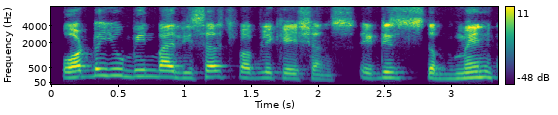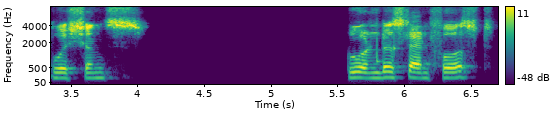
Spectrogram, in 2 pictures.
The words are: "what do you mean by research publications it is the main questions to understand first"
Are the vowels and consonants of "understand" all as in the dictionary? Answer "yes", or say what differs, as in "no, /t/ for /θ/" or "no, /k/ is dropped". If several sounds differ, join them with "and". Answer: yes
